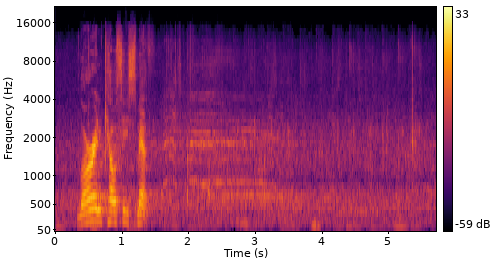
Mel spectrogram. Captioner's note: cheering and applause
